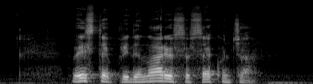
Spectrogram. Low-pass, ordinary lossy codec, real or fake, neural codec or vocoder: 19.8 kHz; none; real; none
